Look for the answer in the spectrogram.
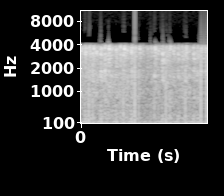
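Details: Rebuilt Ford Model B diamond block four-cylinder (new pistons, rings, valve, head and pan gaskets), exhaust plumbed outside: low, steady idle putter with even firing, no knocking or tapping; healthy idle.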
